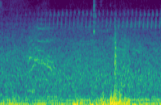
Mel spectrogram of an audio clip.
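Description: A faint bird call over a steady low rumble, followed by a faint, fast, high-pitched trill.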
